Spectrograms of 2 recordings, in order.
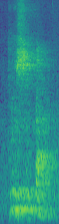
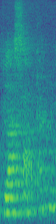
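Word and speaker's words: blusukan: It's blasakan or something? I think only Japanese can pronounce it well. Belusukan, it's not blasakan. So belusukan seems to be the keyword in this seminar.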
